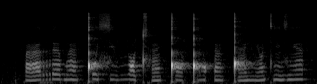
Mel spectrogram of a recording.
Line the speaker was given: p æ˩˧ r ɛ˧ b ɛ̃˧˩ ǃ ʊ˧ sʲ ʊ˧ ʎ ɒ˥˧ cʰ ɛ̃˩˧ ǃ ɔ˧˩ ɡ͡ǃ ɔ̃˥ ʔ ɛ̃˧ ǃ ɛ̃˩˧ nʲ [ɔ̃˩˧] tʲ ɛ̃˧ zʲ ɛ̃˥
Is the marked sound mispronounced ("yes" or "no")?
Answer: no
